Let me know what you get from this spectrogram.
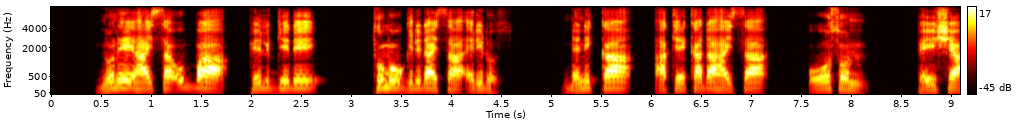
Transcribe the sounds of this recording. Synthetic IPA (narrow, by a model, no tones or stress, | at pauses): nʊnɪhɐjsːɐʊbːaːpɪlɡːɪd̪ɪ | t̪ʊmʊɡɪd̪ɪd̪ɐjsːɐʔɛɾɪd̪ɔs | nɛnɪkːɐ | ɐke̞ːkɐd̪ɐhɐjsːɐ | oːsɔn | pejʃːɐ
